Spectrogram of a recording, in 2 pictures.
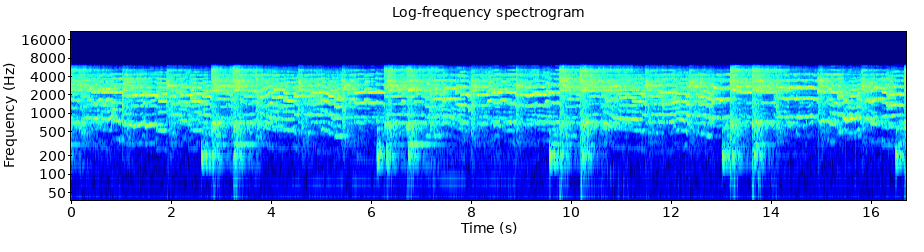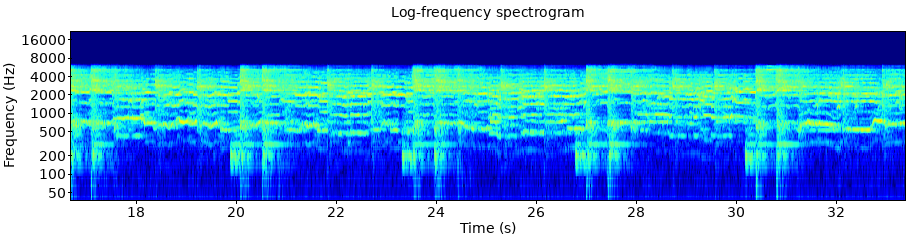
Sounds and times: Music: 0:00.0 - 0:33.3.

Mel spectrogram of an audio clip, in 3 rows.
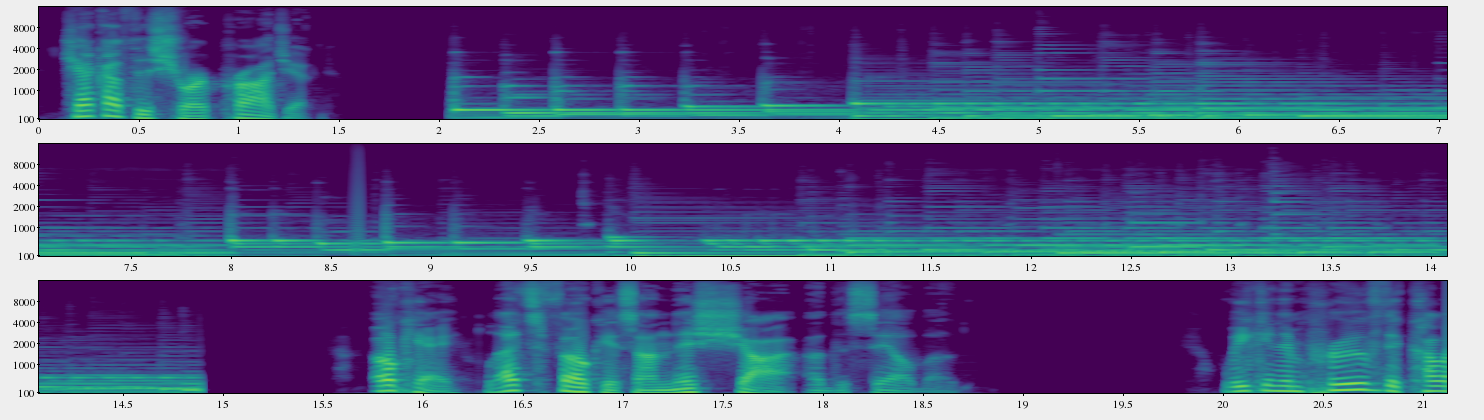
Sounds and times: Vibraphone: 0:02.1 - 0:12.8.

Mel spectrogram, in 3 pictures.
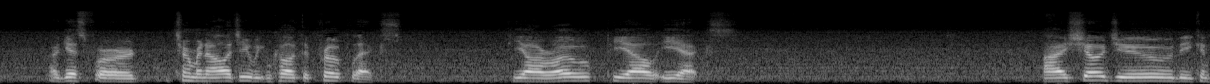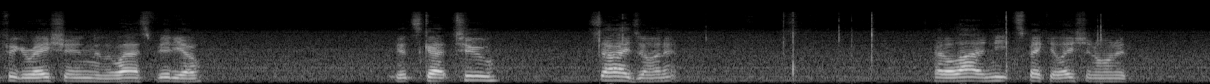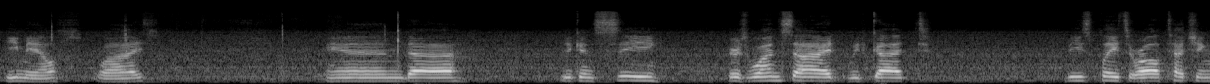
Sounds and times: Speech: 0:00.5 - 0:04.1, 0:05.1 - 0:07.4, 0:10.4 - 0:14.2, 0:16.0 - 0:17.2, 0:18.0 - 0:18.9, 0:21.4 - 0:23.4, 0:24.3 - 0:25.8, 0:27.4 - 0:28.9, 0:29.8 - 0:30.8, 0:31.5 - 0:33.6, 0:34.8 - 0:36.3.

